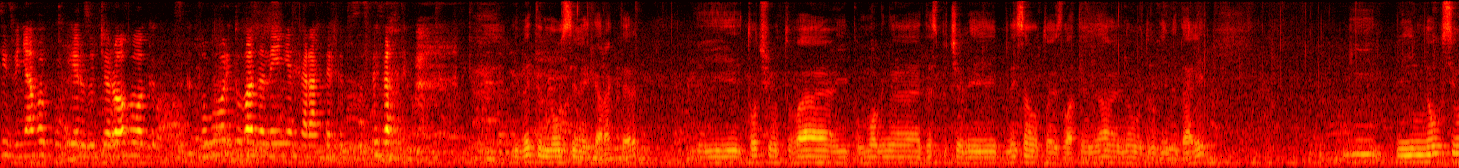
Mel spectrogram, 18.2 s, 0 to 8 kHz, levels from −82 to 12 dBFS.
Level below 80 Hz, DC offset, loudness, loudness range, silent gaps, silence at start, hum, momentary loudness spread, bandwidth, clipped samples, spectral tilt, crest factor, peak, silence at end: -50 dBFS; under 0.1%; -27 LUFS; 7 LU; none; 0 s; none; 16 LU; 8 kHz; under 0.1%; -5 dB/octave; 24 dB; -4 dBFS; 0 s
